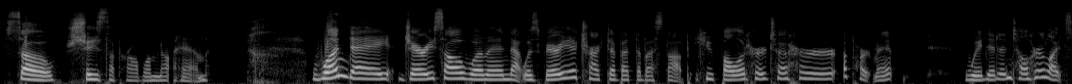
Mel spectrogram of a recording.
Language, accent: English, American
